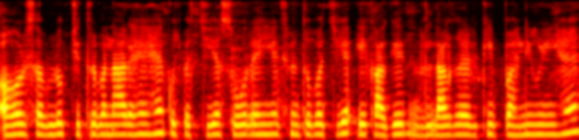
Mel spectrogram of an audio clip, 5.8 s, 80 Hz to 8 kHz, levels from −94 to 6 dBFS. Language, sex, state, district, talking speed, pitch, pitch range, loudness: Hindi, female, Uttarakhand, Tehri Garhwal, 240 wpm, 210 Hz, 200-210 Hz, -22 LUFS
